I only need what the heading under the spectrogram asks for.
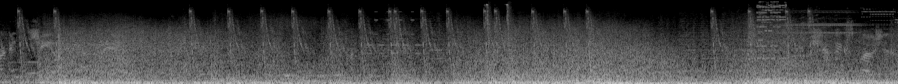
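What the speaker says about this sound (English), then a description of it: "Ship explosions cause damage." Starship explosion in the Star Trek Online video game, a dense, continuous roar of booming blasts and crackling bursts that stays loud for the whole stretch, with sharp repeated impacts layered over rumbling low debris noise.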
